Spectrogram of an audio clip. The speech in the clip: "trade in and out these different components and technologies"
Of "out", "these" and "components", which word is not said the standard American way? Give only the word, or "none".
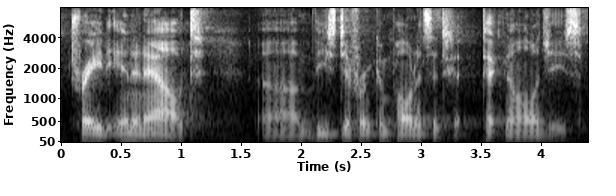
none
